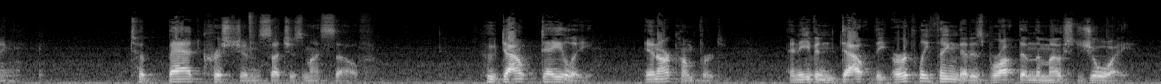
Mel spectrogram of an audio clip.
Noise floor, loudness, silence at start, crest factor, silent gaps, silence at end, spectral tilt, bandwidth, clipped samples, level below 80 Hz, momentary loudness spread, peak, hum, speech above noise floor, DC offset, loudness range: -37 dBFS; -16 LUFS; 0 s; 18 dB; none; 0 s; -6 dB/octave; 11.5 kHz; under 0.1%; -38 dBFS; 15 LU; 0 dBFS; none; 22 dB; under 0.1%; 5 LU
